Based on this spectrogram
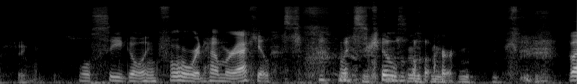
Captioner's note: laughs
